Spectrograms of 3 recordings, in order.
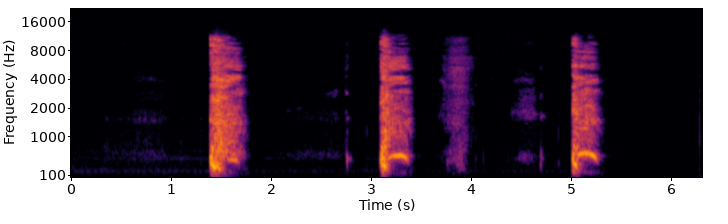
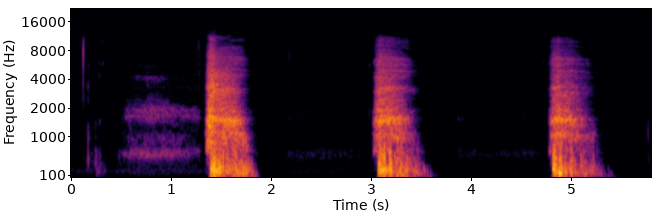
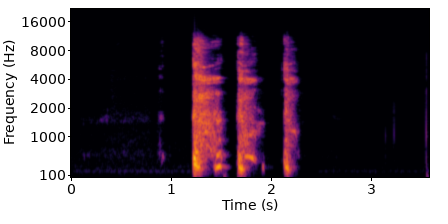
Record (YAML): three_cough_length: 6.3 s
three_cough_amplitude: 28736
three_cough_signal_mean_std_ratio: 0.3
exhalation_length: 5.8 s
exhalation_amplitude: 32768
exhalation_signal_mean_std_ratio: 0.33
cough_length: 3.6 s
cough_amplitude: 32331
cough_signal_mean_std_ratio: 0.3
survey_phase: alpha (2021-03-01 to 2021-08-12)
age: 18-44
gender: Female
wearing_mask: 'No'
symptom_cough_any: true
symptom_fatigue: true
symptom_headache: true
symptom_change_to_sense_of_smell_or_taste: true
symptom_loss_of_taste: true
smoker_status: Never smoked
respiratory_condition_asthma: false
respiratory_condition_other: false
recruitment_source: Test and Trace
submission_delay: 1 day
covid_test_result: Positive
covid_test_method: RT-qPCR
covid_ct_value: 13.4
covid_ct_gene: ORF1ab gene
covid_ct_mean: 13.8
covid_viral_load: 30000000 copies/ml
covid_viral_load_category: High viral load (>1M copies/ml)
